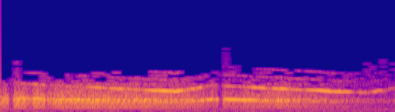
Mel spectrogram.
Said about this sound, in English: With a roar and siren screaming, they race through city streets to protect your lives and property.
